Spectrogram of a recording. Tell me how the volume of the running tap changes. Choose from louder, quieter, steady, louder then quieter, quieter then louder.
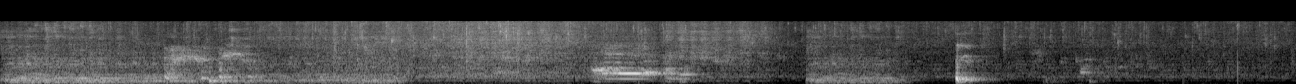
louder then quieter.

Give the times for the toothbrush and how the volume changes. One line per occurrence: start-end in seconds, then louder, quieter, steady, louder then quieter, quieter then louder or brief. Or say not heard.
0.0-9.1 steady.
